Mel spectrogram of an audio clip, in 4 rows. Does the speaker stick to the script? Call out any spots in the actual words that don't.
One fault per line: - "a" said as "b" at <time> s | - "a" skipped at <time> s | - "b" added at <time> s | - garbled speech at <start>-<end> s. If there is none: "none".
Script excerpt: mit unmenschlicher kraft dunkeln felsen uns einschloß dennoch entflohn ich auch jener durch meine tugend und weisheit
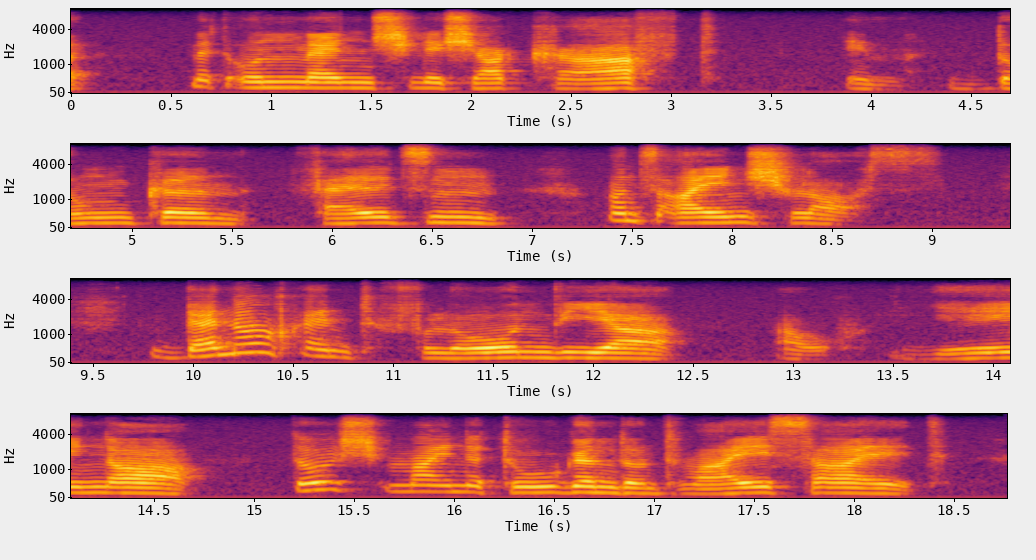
- "im" added at 3.9 s
- "ich" said as "wir" at 11.8 s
